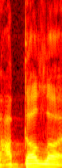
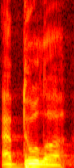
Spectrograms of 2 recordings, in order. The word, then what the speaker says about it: Abdullah: the Dearborn Community it's me saying my name Abdullah and not Abdullah uh it's all these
